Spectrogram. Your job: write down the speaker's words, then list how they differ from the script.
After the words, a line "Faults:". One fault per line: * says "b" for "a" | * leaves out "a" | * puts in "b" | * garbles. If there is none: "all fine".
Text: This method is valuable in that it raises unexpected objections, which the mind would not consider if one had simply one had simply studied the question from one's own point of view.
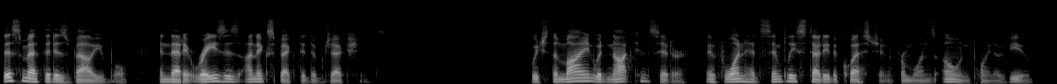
This method is valuable in that it raises unexpected objections, which the mind would not consider if one had simply studied the question from one's own point of view.
Faults:
* leaves out "one had simply"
